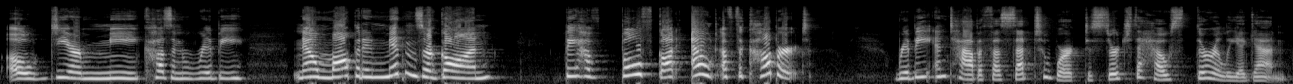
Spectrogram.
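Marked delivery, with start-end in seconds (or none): 0.1-8.1 tearful mother cat. A narrator's reading. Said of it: "said Tabitha tearfully".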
